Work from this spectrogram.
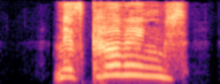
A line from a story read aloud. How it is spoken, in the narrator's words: Adesina exclaimed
